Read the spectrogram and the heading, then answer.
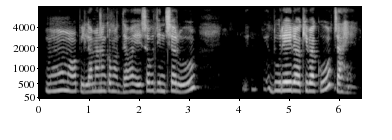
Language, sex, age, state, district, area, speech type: Odia, female, 30-45, Odisha, Kendrapara, urban, spontaneous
